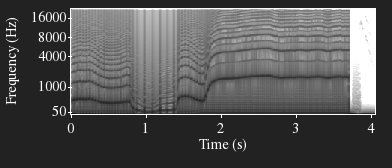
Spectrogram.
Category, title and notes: Sound effects > Electronic / Design
Optical Theremin 6 Osc dry-098
Theremins, Sweep, Spacey, SFX, FX, DIY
